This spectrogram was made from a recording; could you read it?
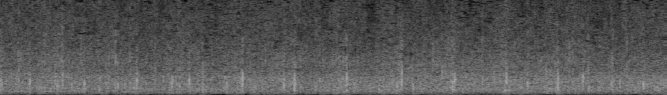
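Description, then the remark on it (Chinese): Sustained applause from a large audience seated in the middle of a gathering, a dense steady patter of many hands clapping at an even loudness for several seconds, with no voices standing out. “那对他们这么一起来听台长这法门，我觉得我们坐在当中人鼓鼓掌，要谢谢他们让给你们位置。”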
